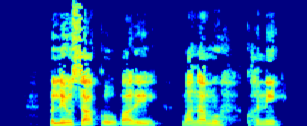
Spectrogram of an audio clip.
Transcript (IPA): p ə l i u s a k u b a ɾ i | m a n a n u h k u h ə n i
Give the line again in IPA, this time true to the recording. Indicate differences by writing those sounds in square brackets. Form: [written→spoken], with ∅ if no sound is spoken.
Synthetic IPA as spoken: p ə l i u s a k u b a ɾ i | m a n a [n→m] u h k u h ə n i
